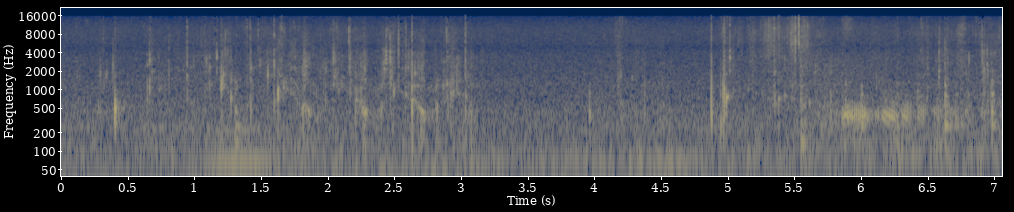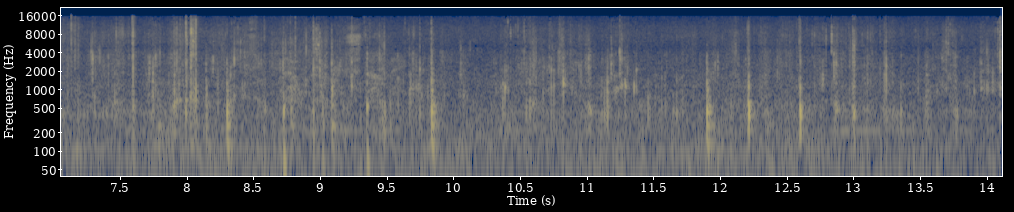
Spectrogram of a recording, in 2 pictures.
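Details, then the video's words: Female pet dog Passport chomping healthy snacks (apple slices, lettuce leaves, sunflower seeds in shell, tomatoes, green beans) in a small room; dense, rapid crunching and mouth clicks throughout, with faint whispering near the start. "DOG eats crunchy snacks"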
